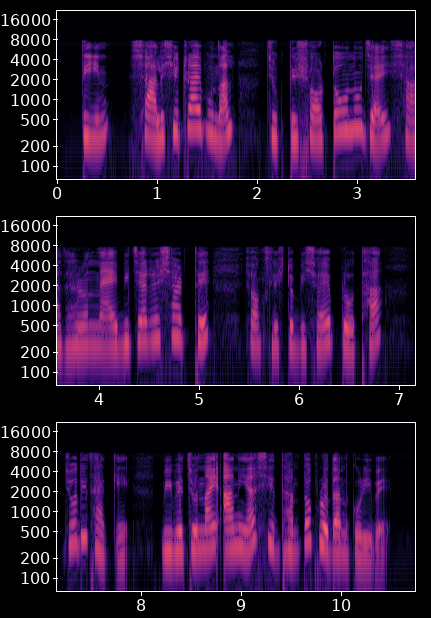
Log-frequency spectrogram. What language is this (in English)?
Bangla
